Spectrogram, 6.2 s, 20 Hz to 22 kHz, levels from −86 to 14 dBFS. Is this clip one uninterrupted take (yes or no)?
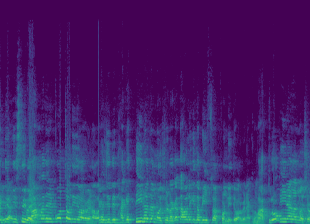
no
